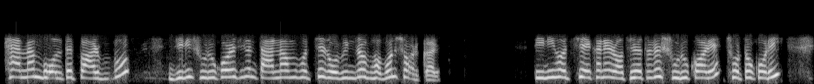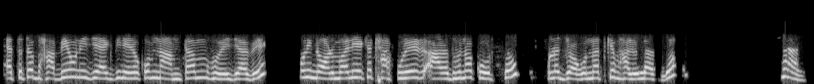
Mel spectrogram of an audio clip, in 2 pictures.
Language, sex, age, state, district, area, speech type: Bengali, female, 18-30, West Bengal, Dakshin Dinajpur, urban, conversation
